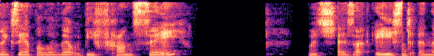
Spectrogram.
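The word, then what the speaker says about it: française: of that would be Francaise which is a ace and then it's because the S is silent but when you add an e to it it makes you pronounce the S which then affects the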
